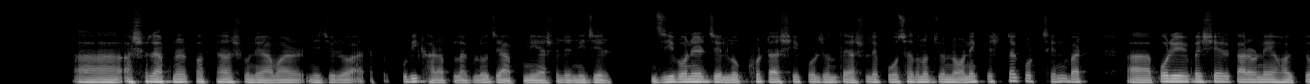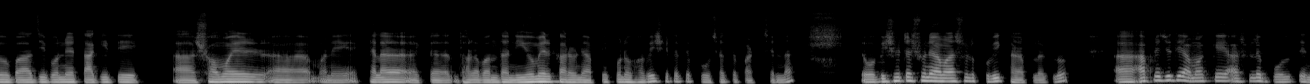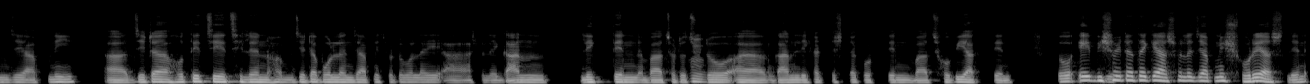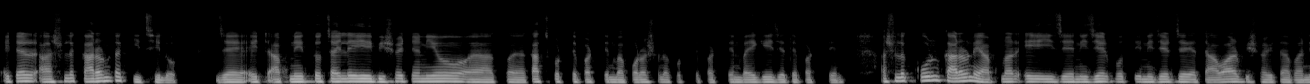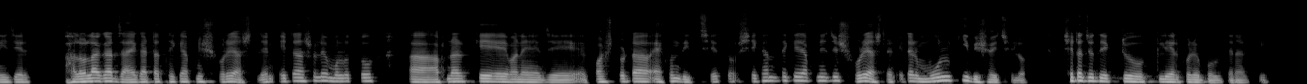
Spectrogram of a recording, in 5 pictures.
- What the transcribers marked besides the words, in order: other background noise; tapping
- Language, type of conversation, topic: Bengali, advice, জীবনের বাধ্যবাধকতা ও কাজের চাপের মধ্যে ব্যক্তিগত লক্ষ্যগুলোর সঙ্গে কীভাবে সামঞ্জস্য করবেন?
- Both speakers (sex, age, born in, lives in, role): male, 20-24, Bangladesh, Bangladesh, advisor; male, 30-34, Bangladesh, Bangladesh, user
